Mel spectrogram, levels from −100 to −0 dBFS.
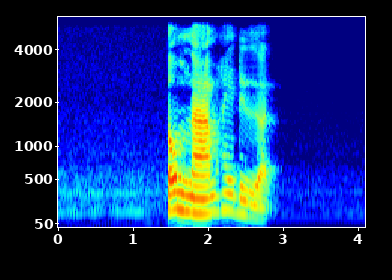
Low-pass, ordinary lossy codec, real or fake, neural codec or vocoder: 5.4 kHz; none; real; none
